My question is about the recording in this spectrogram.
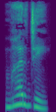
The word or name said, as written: ಭರ್ಜಿ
